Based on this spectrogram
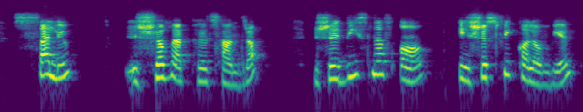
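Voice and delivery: careful French accent, phrase by phrase. Shown as a demonstration. French teacher reads a girl's self-introduction to new students, in French accent. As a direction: read it out in a clear French accent with short pauses. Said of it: "what kind of accent we are using here".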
